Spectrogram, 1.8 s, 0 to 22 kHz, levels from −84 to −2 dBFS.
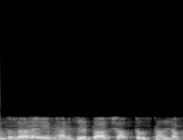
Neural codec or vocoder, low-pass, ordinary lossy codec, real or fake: codec, 24 kHz, 1 kbps, SNAC; 3.6 kHz; none; fake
